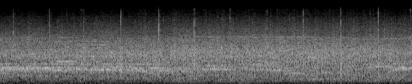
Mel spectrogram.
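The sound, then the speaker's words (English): Republicans in the chamber during a joint session of Congress applaud loudly and steadily, a dense wash of clapping mixed with scattered cheers, sustained without pause throughout and echoing in the large chamber. “That getting a cheer now from Republicans in the chamber.”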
